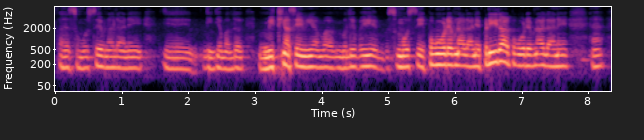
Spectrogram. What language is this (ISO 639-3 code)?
doi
